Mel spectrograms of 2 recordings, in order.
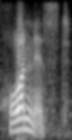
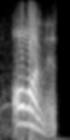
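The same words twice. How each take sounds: First: The word begins with an audible h sound. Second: The word begins with a vowel, h silent. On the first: The speaker calls it wrong. "We do not pronounce it honest" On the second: The speaker calls it right. "We pronounce it as honest"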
